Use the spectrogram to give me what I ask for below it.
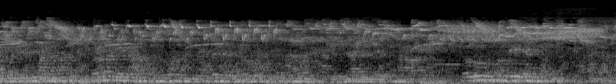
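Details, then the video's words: A chorus of female European goldfinches used to motivate goldfinches: busy, overlapping high-pitched twittering with quick liquid trills and a few clicks, over a low hum. "corona de caderneras, motivador de jilgueros"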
